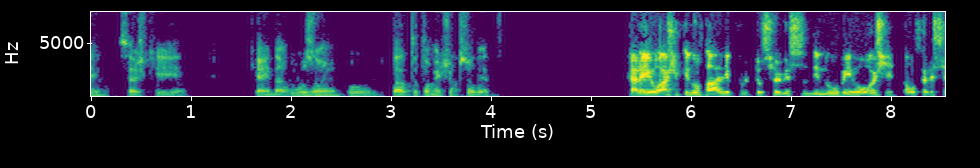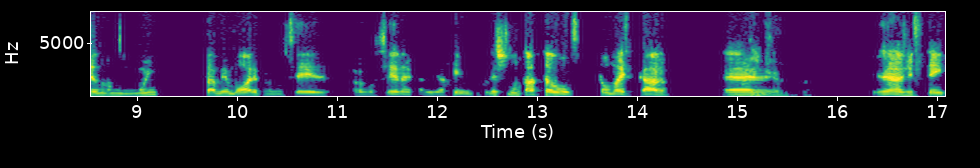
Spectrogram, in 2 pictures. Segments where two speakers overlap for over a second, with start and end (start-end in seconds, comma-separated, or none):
none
